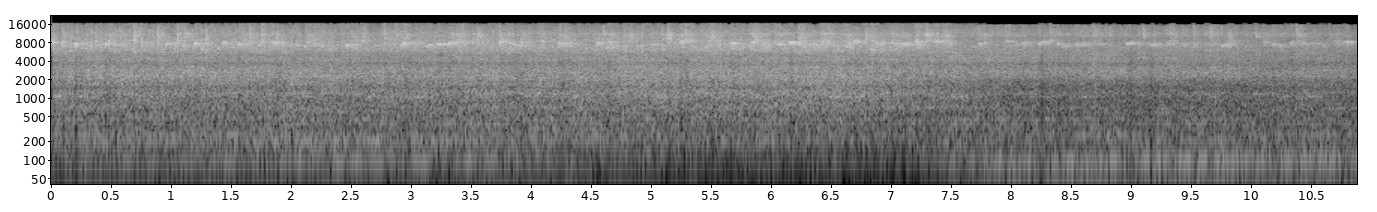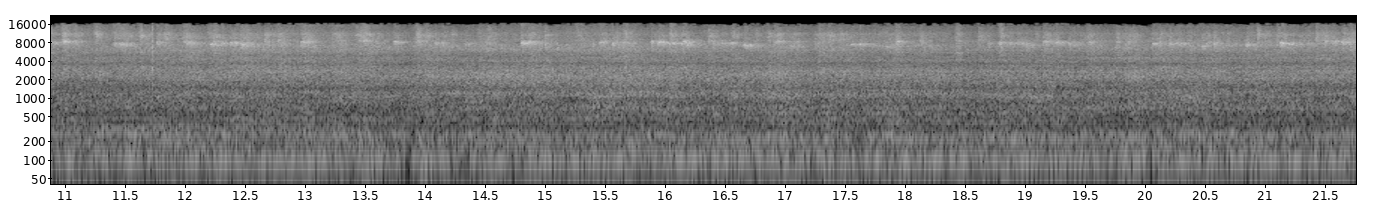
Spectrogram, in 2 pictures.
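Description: A big-block V8 idles on a dynamometer through open headers.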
